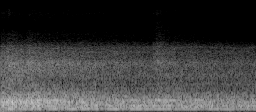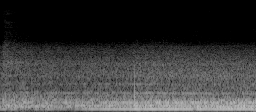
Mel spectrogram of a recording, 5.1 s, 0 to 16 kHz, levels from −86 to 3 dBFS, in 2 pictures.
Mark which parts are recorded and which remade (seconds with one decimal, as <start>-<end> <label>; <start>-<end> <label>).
0.0-3.0 remade; 3.0-5.1 recorded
